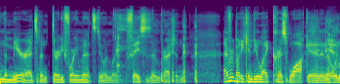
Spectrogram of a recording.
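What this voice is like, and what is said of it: Usual voice. Nothing is said of it.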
